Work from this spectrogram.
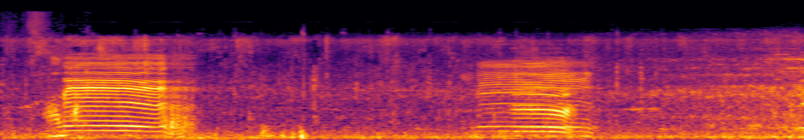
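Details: Cows roaming a dusty country road in a herd, mooing to call the herd: two rich harmonic lows about four seconds apart over steady outdoor background noise.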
